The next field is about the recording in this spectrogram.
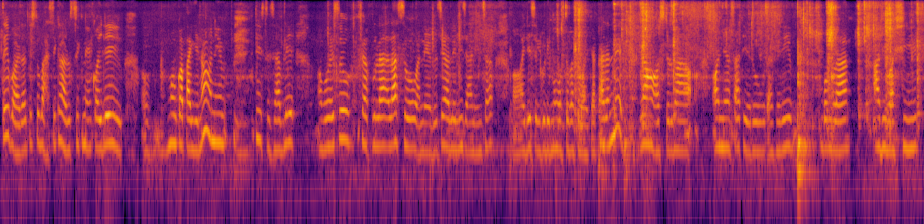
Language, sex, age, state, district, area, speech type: Nepali, female, 30-45, West Bengal, Kalimpong, rural, spontaneous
